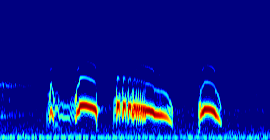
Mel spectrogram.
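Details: Single cooing phrase of a spotted dove used as a lure for rivals: a soft pickup note, a rounded arched coo, a long vibrating coo dropping in pitch, and a short arched ending coo.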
